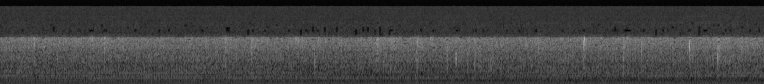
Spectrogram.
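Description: Soft rain falling, a steady hiss with scattered faint drop ticks, heard through a nest-box camera's microphone with a low steady hum beneath.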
